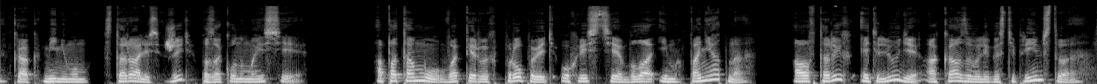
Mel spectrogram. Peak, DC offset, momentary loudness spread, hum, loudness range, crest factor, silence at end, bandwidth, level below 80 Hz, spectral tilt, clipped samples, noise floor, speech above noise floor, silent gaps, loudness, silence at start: 0 dBFS; under 0.1%; 6 LU; none; 2 LU; 14 dB; 0.1 s; 16.5 kHz; -38 dBFS; -6.5 dB/octave; under 0.1%; under -90 dBFS; over 77 dB; 0.92-1.01 s, 3.10-3.70 s, 7.59-7.90 s; -14 LUFS; 0 s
